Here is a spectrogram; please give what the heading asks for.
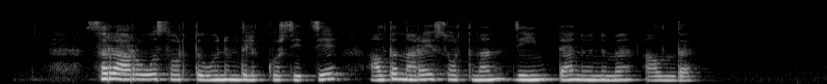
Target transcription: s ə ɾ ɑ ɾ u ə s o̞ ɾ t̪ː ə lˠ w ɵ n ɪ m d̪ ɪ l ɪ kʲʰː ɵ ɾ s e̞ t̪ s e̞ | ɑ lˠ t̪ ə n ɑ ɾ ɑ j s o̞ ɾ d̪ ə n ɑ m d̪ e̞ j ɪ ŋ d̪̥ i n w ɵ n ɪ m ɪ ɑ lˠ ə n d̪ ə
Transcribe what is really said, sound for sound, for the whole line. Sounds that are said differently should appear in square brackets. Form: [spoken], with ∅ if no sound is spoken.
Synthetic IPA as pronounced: s ə ɾ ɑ ɾ u ə s o̞ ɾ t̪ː ə [∅] w ɵ n ɪ m d̪ ɪ l ɪ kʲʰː ɵ ɾ s e̞ t̪ s e̞ | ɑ lˠ t̪ ə n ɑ ɾ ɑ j s o̞ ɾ [t̪] ə n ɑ [n] d̪ e̞ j ɪ [n] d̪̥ [æ] n w ɵ n ɪ m ɪ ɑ lˠ ə n d̪ ə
